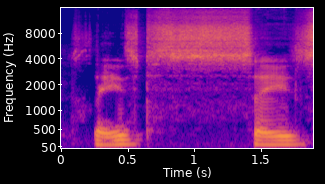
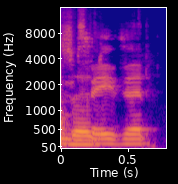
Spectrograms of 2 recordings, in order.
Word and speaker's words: Sazed: Sazed. I call him Sazed. Sazed. I've heard it Sazed.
